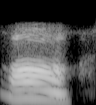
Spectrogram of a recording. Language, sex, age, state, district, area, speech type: Assamese, male, 60+, Assam, Dhemaji, rural, conversation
